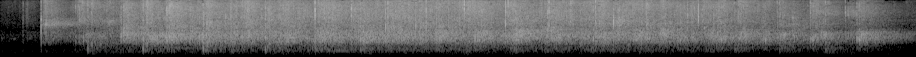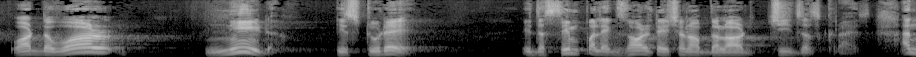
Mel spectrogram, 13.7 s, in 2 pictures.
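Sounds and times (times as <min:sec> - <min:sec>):
crowd applause: 0:00.3 - 0:06.6
speech: 0:07.0 - 0:07.8, 0:08.4 - 0:10.0, 0:10.8 - 0:13.7.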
